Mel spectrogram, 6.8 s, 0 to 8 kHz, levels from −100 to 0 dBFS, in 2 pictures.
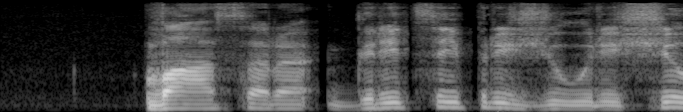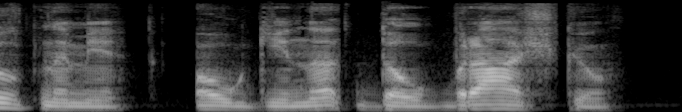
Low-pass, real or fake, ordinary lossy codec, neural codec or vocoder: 7.2 kHz; real; AAC, 32 kbps; none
